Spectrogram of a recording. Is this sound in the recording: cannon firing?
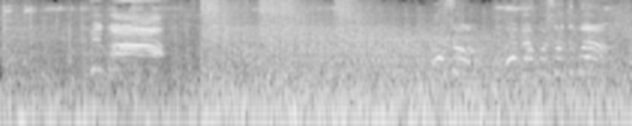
yes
